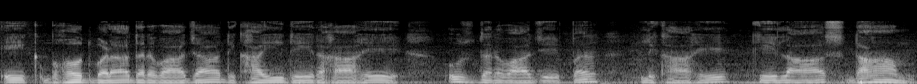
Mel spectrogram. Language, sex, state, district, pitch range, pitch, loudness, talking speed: Hindi, male, Madhya Pradesh, Dhar, 85-100 Hz, 95 Hz, -20 LUFS, 100 wpm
